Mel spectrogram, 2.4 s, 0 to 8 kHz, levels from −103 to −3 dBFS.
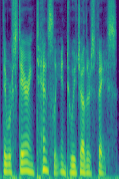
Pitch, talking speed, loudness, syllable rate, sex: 120 Hz, 200 wpm, -17 LUFS, 6.2 syllables/s, male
